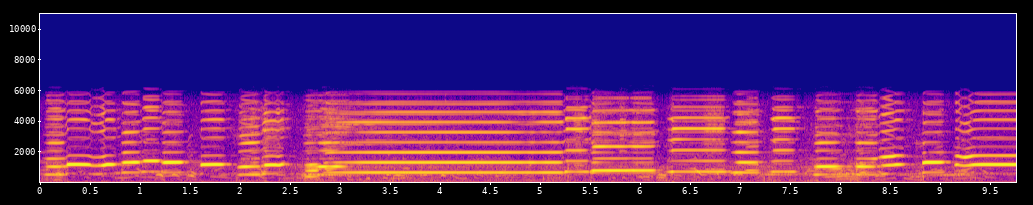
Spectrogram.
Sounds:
Music, Speech

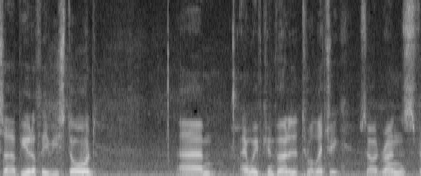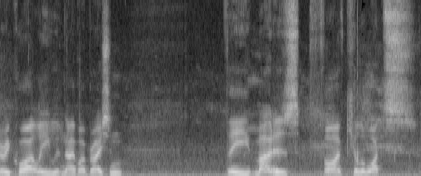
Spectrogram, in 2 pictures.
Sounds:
Speech

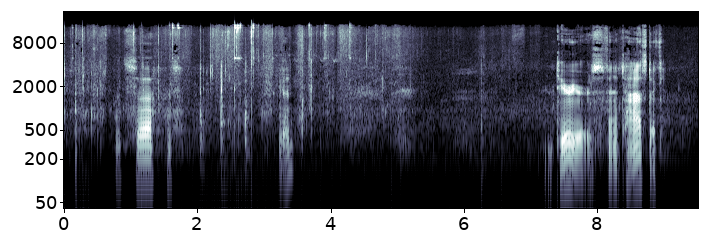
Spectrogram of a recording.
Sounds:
Speech, Walk

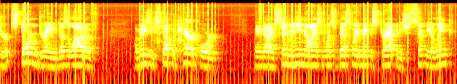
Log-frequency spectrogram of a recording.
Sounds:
Speech

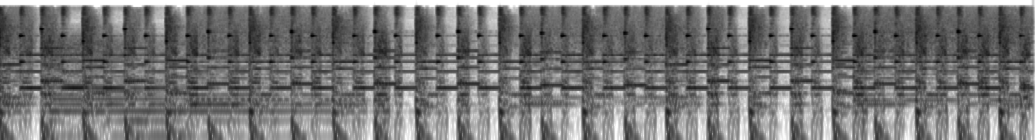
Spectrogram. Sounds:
Techno, Music, Electronic music

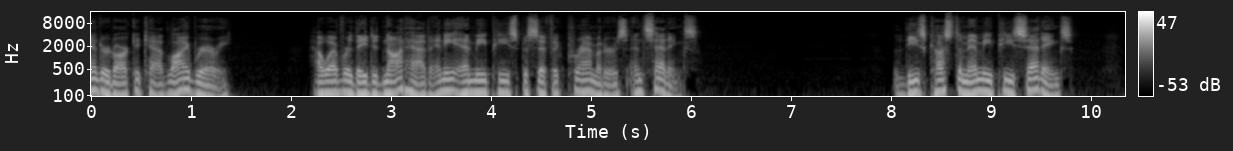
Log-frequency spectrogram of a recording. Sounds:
Speech

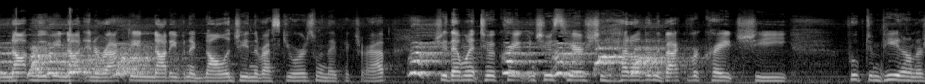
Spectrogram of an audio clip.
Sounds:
Animal, Bow-wow, pets, Speech, Dog

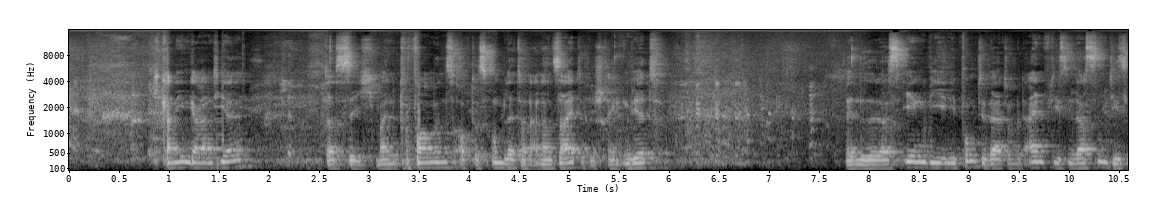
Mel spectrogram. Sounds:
Speech

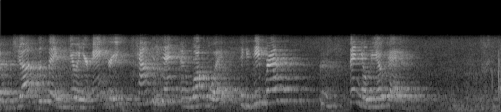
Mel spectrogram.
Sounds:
Speech

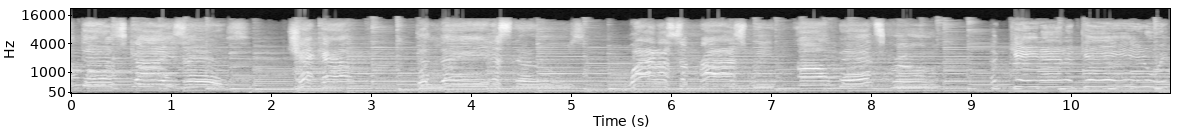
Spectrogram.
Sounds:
Acoustic guitar, Plucked string instrument, Musical instrument, Music, Guitar

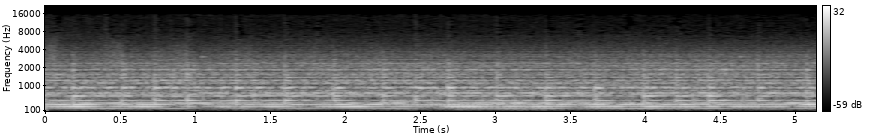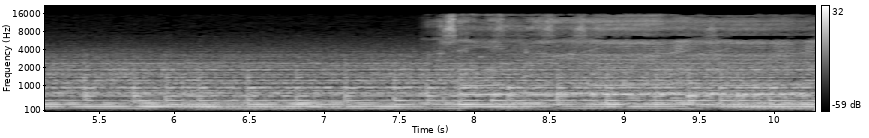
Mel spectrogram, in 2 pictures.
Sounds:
Music, Song, Trance music

